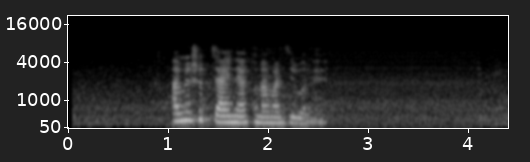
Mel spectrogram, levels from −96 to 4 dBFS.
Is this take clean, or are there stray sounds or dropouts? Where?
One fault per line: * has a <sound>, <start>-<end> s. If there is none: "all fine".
all fine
